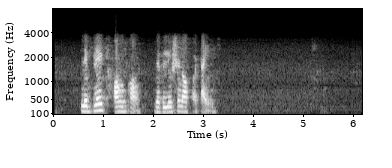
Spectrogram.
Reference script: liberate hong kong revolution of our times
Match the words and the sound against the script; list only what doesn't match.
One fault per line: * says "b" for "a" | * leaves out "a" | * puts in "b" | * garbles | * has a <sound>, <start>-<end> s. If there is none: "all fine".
all fine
